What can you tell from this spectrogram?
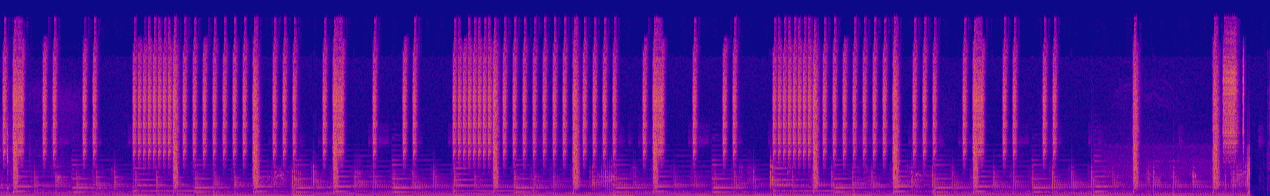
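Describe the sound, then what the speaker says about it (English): A stock Logic drummer programmed drum kit plays a steady groove inside a full, loud mix, with punchy kicks and crisp hi-hats under layered music. "this is just a stock Logic drummer. It's amazing. Let's hear it in the mix."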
